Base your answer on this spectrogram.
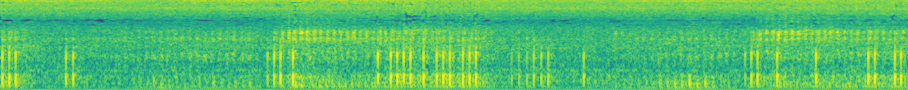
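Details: Happy pet cat purring, soft low hum rising into buzzy pulsing bursts near the middle and end, quieter rumble between them, close and indoors.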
